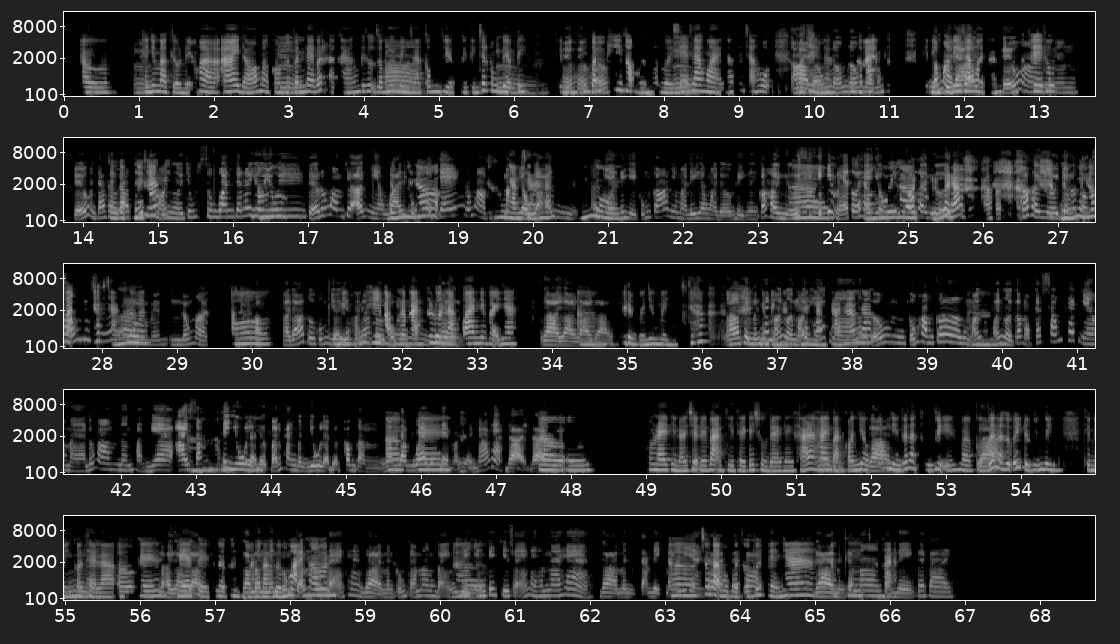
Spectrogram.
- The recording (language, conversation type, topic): Vietnamese, unstructured, Bạn nghĩ sao về việc mọi người ngày càng ít gặp nhau trực tiếp hơn?
- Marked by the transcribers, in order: distorted speech; static; other background noise; tapping; laugh; laugh; laughing while speaking: "ờ"; chuckle; other noise; chuckle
